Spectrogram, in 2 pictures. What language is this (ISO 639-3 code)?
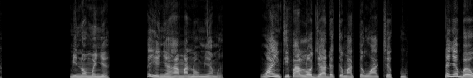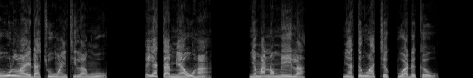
ewe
